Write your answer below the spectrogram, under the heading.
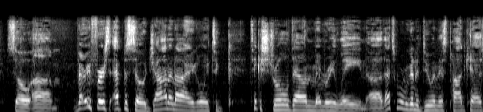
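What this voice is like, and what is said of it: Voice sounds sick from a cold. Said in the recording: “I have a little bit of a cold, ... bear with my voice today ... when you have a horrible voice”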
